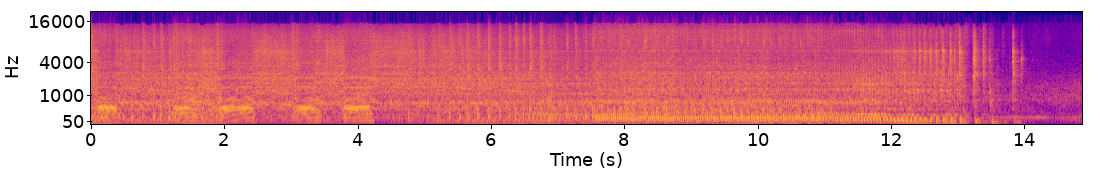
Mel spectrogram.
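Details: 1972 Rotax 340 two-stroke in a Tomberlin CrossFire go-kart with belt and new chain fitted, kart raised with the wheels turning. It fires up, blips through a few revs, then settles into a steady buzzing run before shutting off; healthy.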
